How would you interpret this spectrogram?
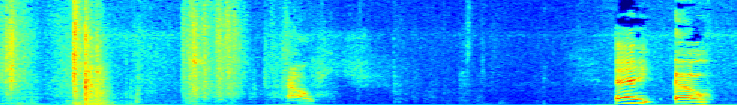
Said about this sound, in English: He's closing the door before he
